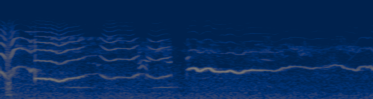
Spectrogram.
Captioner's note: squeegee squeaking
